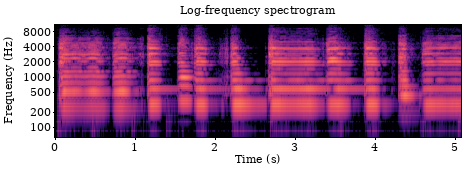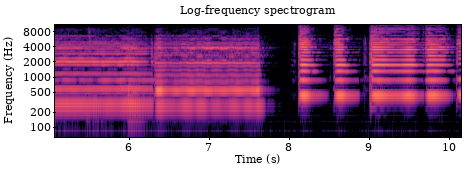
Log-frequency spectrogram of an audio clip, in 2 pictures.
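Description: Solo violin playing a rhythmic passage of short bowed notes, then two longer held notes about halfway through, a brief pause, and short notes again.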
